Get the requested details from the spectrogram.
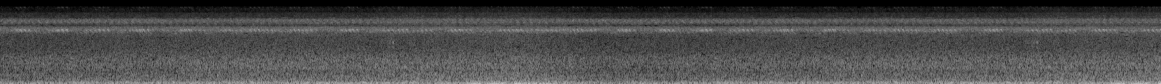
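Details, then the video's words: Crickets trilling against wind: a bright, rapidly pulsed high chirping stays constant and fairly prominent while a softer, even wind rush fills the background throughout. "Crickets & Wind For DEEP SLEEP"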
